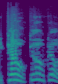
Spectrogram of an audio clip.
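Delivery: high mock yell; retold bench yelling. Whole bench urging the runner home, imitated yelling. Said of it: "Everyone on the bench is yelling at me".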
